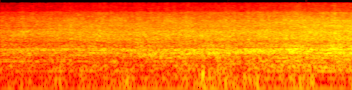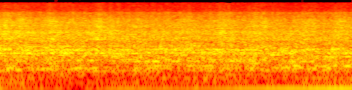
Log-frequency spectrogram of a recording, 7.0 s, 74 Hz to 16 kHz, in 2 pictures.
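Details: Renault Sandero 1.6 8-valve, owned one month, under warranty: loud fast steady ticking about four per second over a rough idle; owner suspects cylinder head or rocker arms, cause uncertain.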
